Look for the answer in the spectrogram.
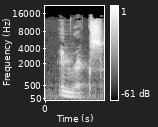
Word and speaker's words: INRIX: The report, INRIX's, it's INRIX. How would you say that? – INRIX. – INRIX.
